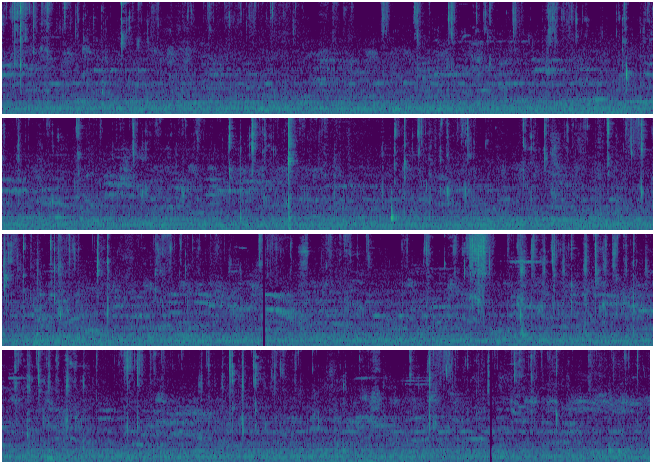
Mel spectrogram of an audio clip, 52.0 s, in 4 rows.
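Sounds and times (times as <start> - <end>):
wet chewing and lip smacking: 0.0 - 52.0.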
